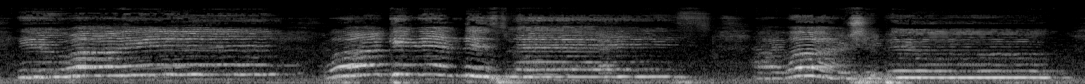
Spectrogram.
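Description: Children's voices singing a worship song into handheld microphones, in phrases of long held notes broken by short breaths.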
